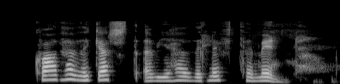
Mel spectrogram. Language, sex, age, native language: Icelandic, female, 50-59, Icelandic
